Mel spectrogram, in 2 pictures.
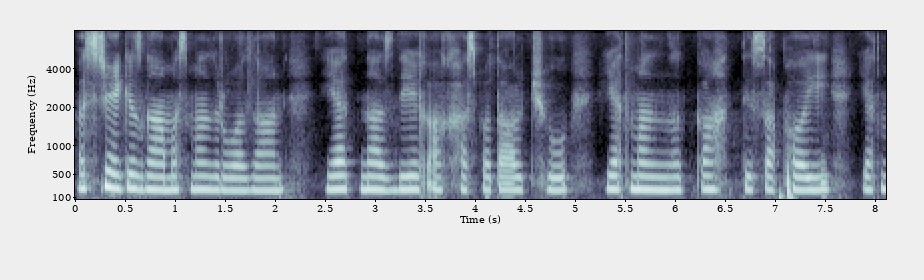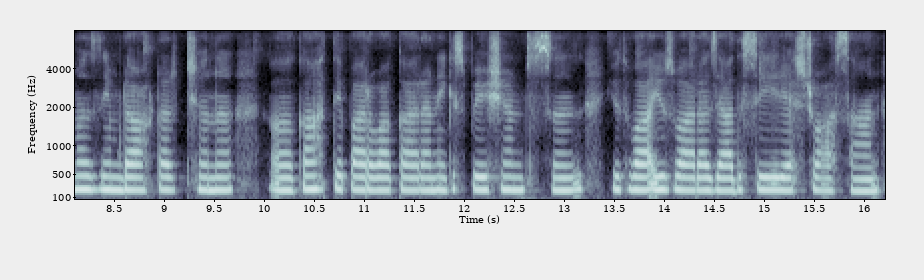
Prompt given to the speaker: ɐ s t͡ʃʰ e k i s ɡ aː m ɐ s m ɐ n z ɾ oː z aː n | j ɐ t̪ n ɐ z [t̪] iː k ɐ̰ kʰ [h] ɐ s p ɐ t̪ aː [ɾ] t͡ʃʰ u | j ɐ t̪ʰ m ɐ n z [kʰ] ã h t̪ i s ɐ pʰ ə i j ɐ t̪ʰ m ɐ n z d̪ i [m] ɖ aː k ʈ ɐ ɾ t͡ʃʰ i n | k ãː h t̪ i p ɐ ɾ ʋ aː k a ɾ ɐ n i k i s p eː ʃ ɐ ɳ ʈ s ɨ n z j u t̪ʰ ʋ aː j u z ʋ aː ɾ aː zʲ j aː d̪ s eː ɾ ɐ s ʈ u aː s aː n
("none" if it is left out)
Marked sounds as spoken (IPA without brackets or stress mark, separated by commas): d̪, h, l, k, m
